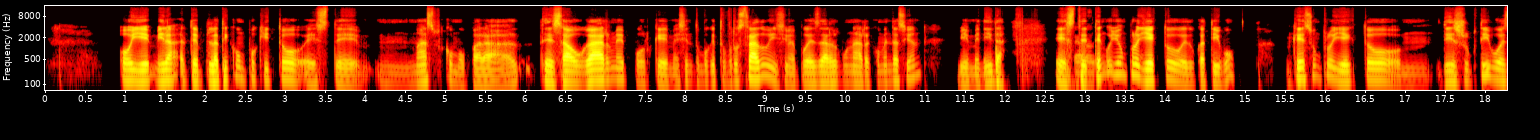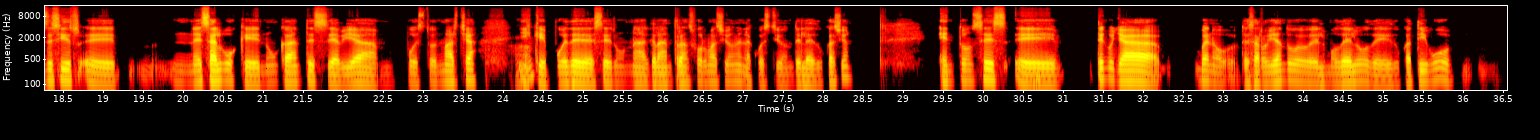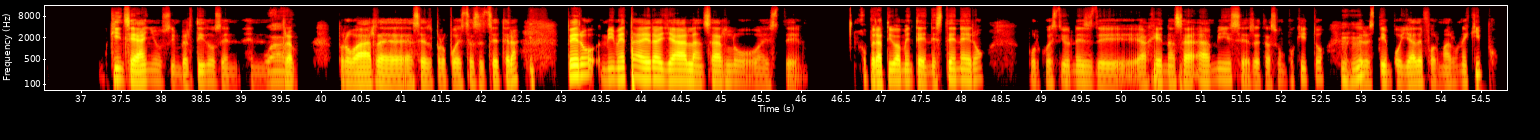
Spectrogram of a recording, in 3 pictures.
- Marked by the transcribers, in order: other noise
- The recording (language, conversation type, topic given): Spanish, advice, ¿Cómo puedo formar y liderar un equipo pequeño para lanzar mi startup con éxito?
